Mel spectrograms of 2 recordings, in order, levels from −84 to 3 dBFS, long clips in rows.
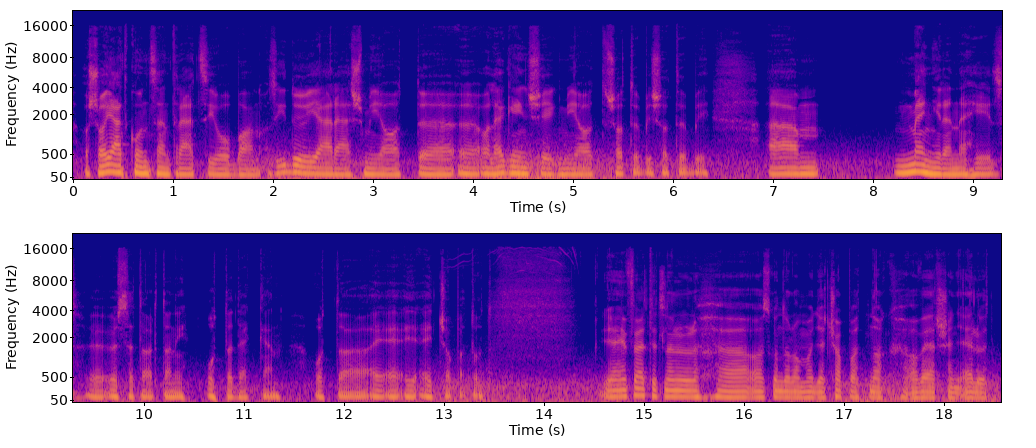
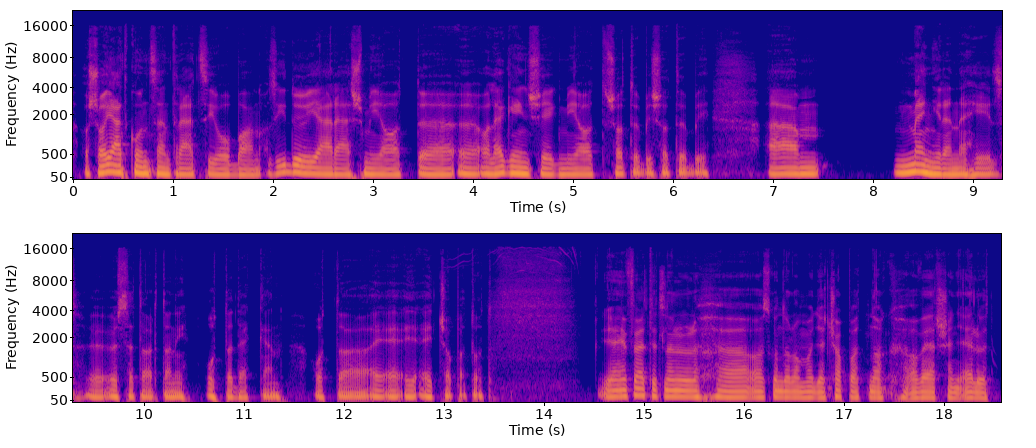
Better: second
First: wind noise on the microphone; occasional gusts; 15 dB below the speech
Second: none

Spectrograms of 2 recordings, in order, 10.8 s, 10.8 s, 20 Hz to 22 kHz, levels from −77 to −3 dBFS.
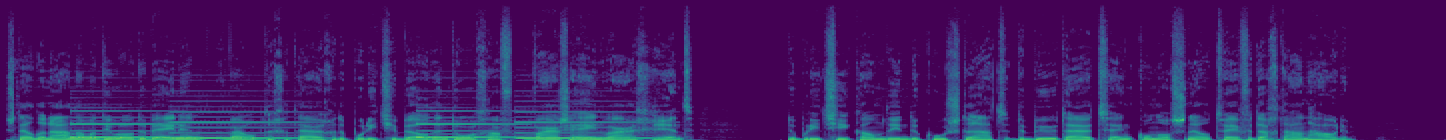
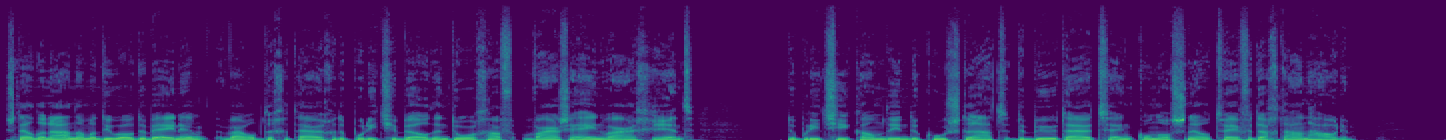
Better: second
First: doorbell; loud; from 0.5 to 5 s; peak 1 dB above the speech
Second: none

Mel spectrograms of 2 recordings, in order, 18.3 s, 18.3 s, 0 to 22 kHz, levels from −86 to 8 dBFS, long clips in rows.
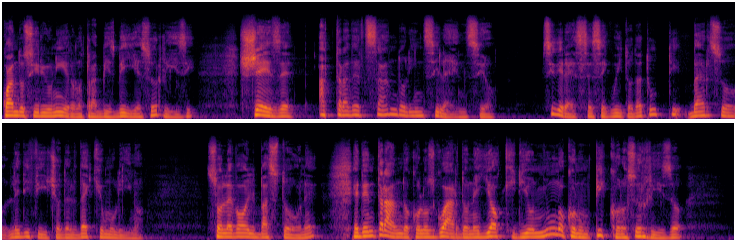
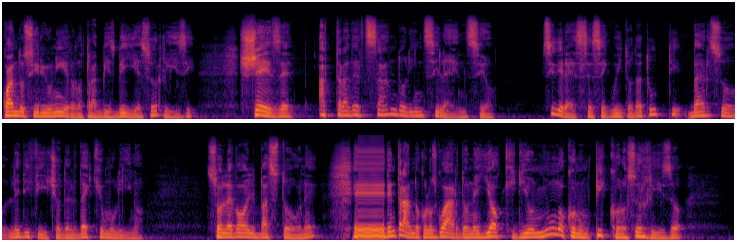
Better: first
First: none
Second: audio freezing; at 14 s

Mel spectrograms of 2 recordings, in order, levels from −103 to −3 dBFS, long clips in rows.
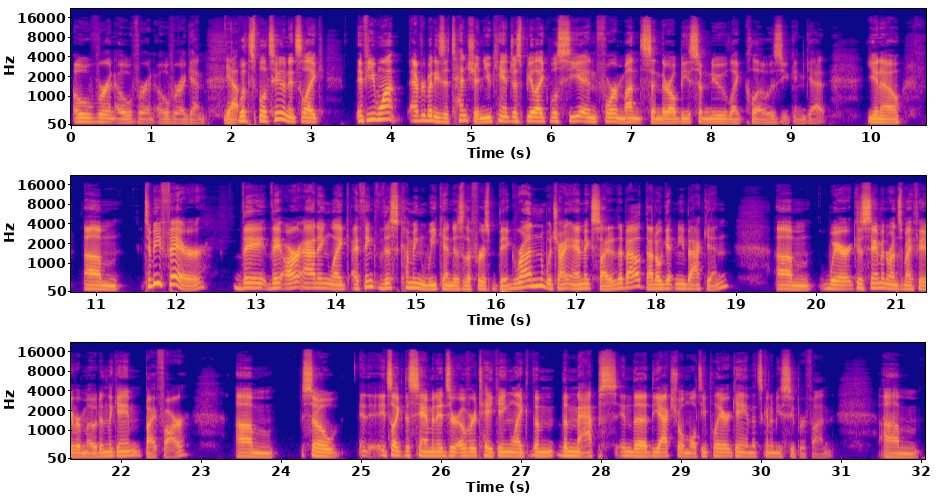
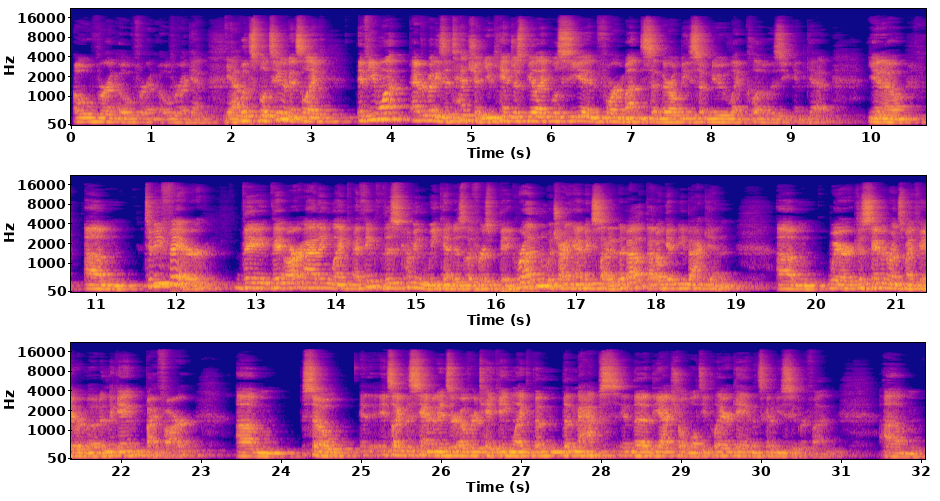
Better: first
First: none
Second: off-mic speech; far // room echo; noticeable; dies away in 0.7 s

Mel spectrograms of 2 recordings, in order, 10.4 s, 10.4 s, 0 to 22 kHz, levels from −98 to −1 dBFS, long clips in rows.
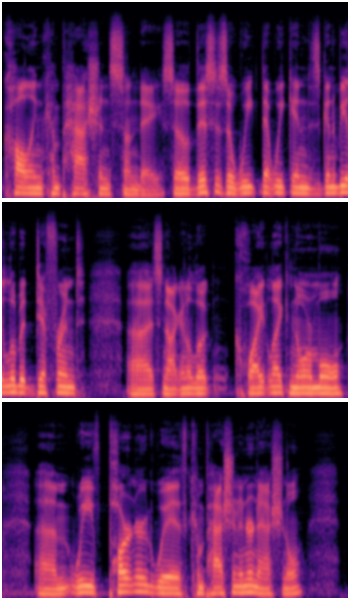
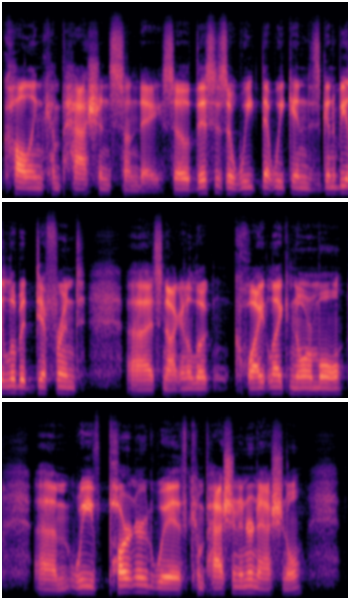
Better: first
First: none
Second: thin; very; fading below 450 Hz

